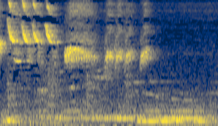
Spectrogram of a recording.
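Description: Orange-headed thrush female whistling: four quick, high sweet notes, then several lower slurred whistles, over a faint low hum.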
